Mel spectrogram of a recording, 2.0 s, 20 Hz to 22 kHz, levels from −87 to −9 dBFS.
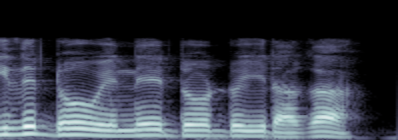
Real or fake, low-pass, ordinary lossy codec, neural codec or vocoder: real; 7.2 kHz; none; none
